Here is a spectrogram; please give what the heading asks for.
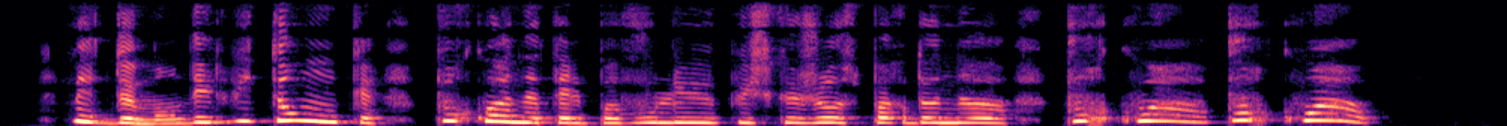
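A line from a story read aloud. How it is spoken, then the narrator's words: Pleading. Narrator (French): suppliante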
